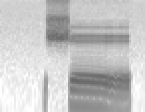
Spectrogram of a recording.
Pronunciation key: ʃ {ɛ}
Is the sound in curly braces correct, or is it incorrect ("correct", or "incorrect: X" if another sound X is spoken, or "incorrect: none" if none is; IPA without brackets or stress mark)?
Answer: incorrect: e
